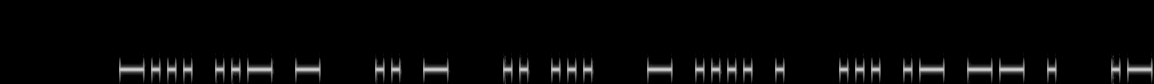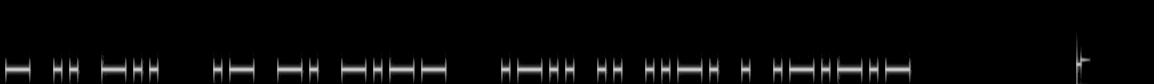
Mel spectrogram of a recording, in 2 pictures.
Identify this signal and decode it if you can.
Morse code, heard as a keyed tone, about 15 wpm, 700 Hz. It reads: BUT IT IS THE SAME WID ANY LIFE.
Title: Sentences from Top 300 Words and Abbreviations 15wpm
